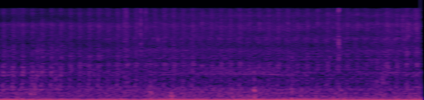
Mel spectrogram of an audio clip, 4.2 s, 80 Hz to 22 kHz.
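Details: Mini One R50 1.6 16v 90hp, started cold and warming up: uneven metallic clatter at idle; slack timing chain slapping guides, hydraulic tensioner suspected.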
